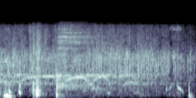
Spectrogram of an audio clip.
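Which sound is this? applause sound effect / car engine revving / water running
applause sound effect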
